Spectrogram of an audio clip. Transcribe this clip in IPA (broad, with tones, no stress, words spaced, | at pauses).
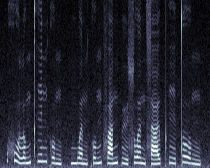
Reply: xu˥˩lʊ˧˥ŋt̪ʰi˥nkʊ˨ŋ | mwə˨˩nkʊ˧˥ŋfa˧˥npy˨˩ swə˥˩nsa˧˥ɪ̯pʰi˥˧ t̪ʊ˥˩ŋ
